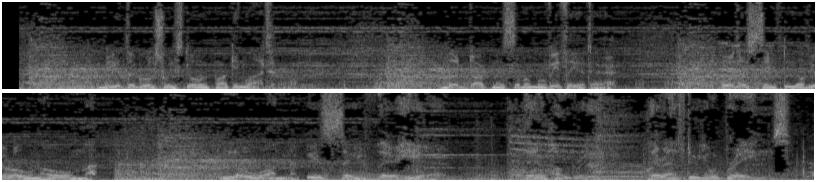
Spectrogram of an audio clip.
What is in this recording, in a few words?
vo trailer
